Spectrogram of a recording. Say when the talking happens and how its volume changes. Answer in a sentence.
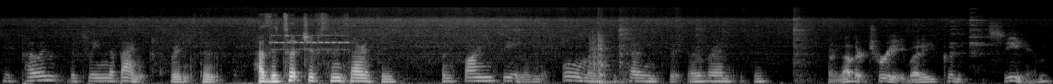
The talking can be heard from 0.0 to 10.4 s, getting louder then quieter.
